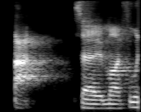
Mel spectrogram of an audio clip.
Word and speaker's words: Pak: I'm Pak, and the pronunciation in Cantonese is Bat.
